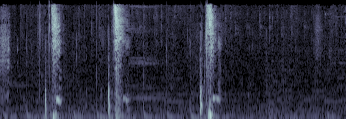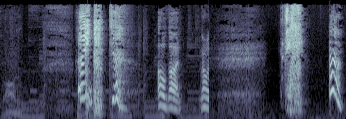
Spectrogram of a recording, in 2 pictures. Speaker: excuse me excuse me oh god my nose i have allergies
